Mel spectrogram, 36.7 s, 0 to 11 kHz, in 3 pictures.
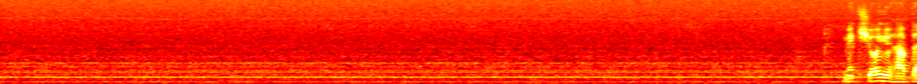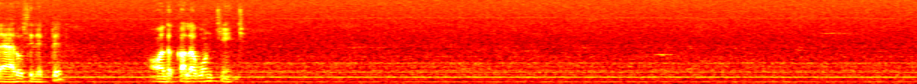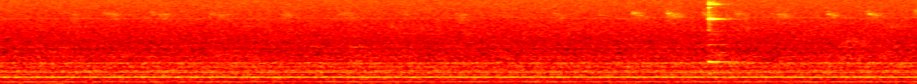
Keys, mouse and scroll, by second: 6.9 click.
